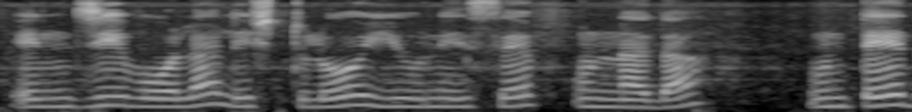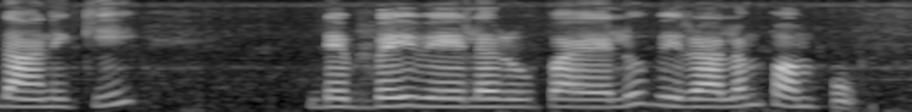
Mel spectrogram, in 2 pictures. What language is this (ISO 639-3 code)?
tel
